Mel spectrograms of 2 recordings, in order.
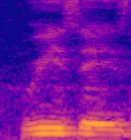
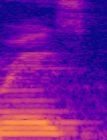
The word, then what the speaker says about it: Rize: I've been pronouncing Rize's name wrong the entire series. I've been saying Rez is Rize.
